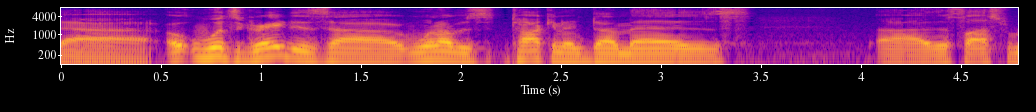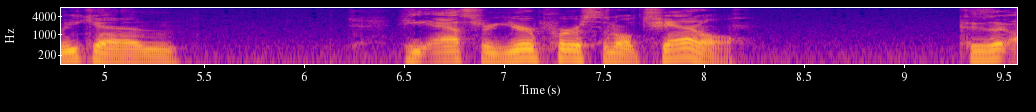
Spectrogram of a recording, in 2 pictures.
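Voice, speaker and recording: A man's voice: mid-range voice, darkish tone, dry recording. A man co-hosting a podcast in casual chat, rambling along with plenty of restarts and fillers. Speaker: podcast co-host. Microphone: USB microphone.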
